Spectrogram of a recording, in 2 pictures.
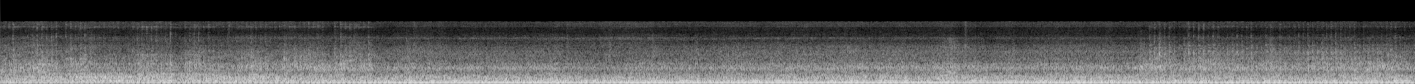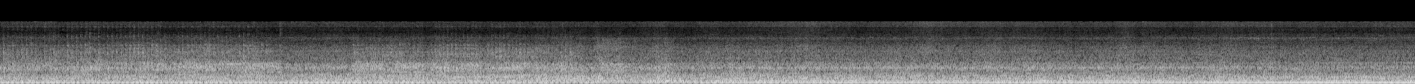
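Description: Borewell drilling rig running steadily while drilling, a loud, even machine drone with a strong low hum and no pauses.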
